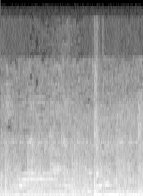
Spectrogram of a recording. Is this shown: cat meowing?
yes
